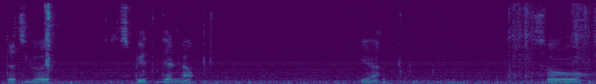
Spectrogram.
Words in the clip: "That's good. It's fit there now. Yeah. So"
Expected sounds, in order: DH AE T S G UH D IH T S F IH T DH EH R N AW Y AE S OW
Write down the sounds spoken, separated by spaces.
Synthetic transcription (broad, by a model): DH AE T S G UH D IH T S P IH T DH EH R N AW Y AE S OW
